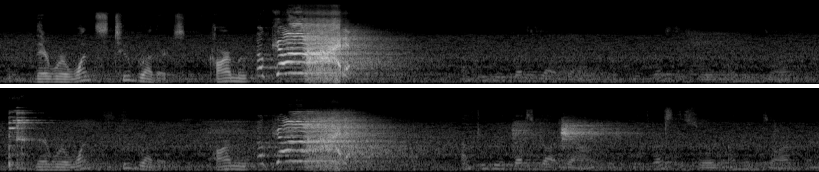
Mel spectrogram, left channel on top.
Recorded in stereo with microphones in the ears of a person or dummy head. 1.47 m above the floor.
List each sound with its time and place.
0.3 s a man speaking: 75° left (ahead or behind), 0.7 m
2.6 s a shout: 50° left (ahead or behind), 0.8 m
4.6 s a man speaking: 55° right (ahead or behind), 1.9 m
